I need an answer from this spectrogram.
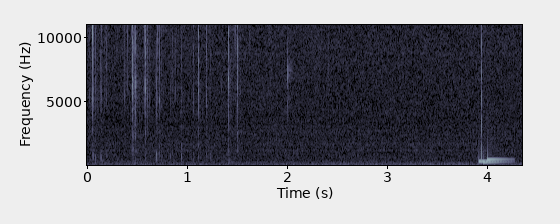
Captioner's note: keyboard typing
